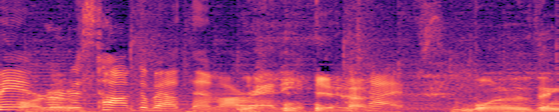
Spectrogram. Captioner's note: laughs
